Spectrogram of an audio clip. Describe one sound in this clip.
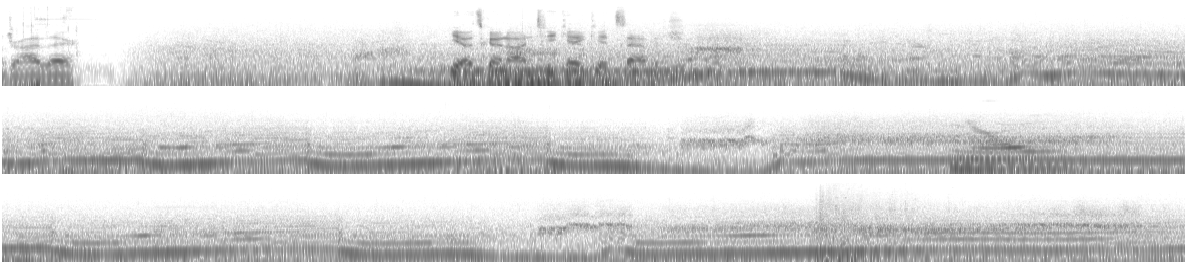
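A car engine revs up and drops in pitch again and again as the car shifts gears.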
